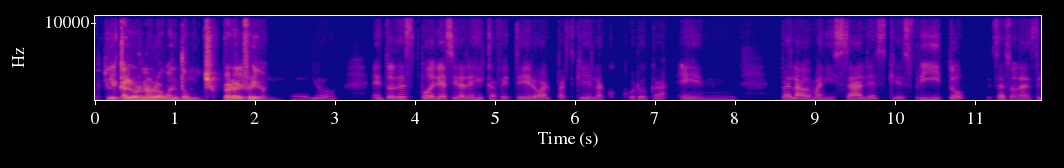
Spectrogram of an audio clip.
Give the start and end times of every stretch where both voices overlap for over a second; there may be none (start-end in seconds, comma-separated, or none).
none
